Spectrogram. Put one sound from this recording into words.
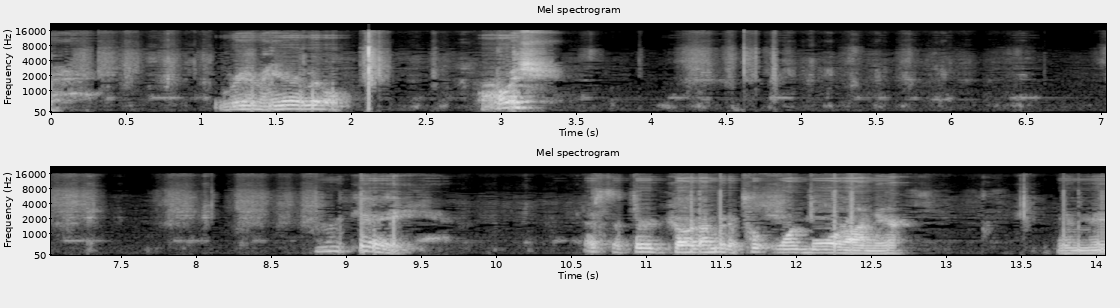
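A cloth rubs and wipes against a rough pot.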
